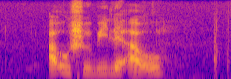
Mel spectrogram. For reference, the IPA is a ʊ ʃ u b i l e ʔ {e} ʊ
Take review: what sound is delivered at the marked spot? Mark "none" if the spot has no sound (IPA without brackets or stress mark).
a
